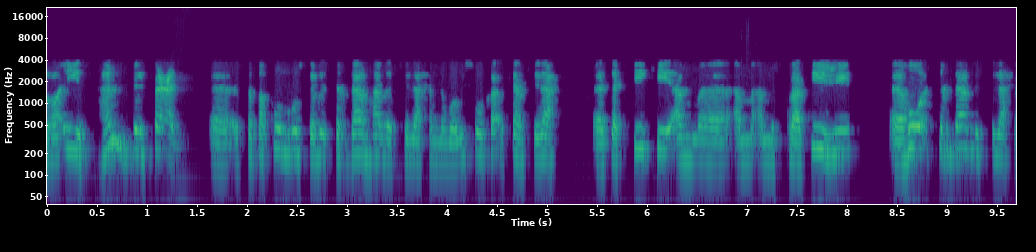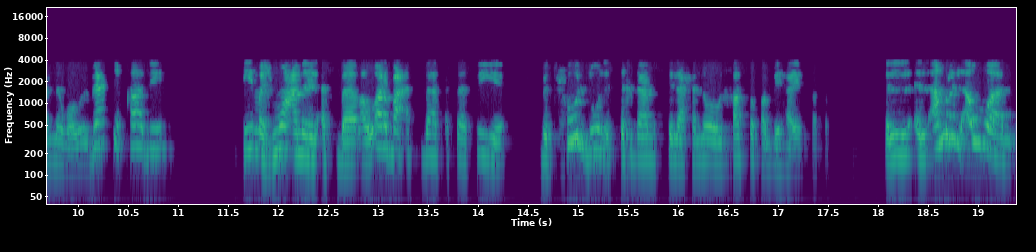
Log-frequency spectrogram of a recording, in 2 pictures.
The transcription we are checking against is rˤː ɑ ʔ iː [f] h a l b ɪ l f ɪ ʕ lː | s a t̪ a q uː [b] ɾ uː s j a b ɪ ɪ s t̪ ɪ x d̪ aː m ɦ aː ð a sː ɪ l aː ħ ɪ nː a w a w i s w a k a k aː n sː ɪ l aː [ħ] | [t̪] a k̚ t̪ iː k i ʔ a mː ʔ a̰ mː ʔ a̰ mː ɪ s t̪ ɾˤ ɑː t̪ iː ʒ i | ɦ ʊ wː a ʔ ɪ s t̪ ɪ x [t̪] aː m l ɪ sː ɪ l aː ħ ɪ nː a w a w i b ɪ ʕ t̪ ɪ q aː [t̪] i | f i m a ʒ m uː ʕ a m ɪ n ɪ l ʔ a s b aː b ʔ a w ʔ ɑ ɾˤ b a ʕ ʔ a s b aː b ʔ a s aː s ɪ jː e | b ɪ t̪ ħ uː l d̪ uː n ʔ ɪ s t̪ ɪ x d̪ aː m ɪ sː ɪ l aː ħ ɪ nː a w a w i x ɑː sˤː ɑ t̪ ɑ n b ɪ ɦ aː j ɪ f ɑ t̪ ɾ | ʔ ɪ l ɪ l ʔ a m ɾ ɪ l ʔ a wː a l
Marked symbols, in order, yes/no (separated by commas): no, no, yes, yes, no, no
